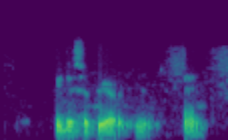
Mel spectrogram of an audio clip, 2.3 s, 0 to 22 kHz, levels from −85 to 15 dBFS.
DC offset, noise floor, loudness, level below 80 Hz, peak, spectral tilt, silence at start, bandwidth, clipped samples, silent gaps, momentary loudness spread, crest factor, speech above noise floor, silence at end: under 0.1%; -65 dBFS; -18 LUFS; -56 dBFS; -2 dBFS; -7 dB/octave; 0.55 s; 7.4 kHz; under 0.1%; none; 13 LU; 16 dB; 48 dB; 0.25 s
